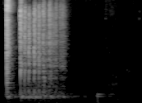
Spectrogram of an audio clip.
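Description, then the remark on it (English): Dice clatter across a hard table in a quick burst of sharp, rattling clicks that settle within about a second, with no one speaking. “Where's the dice at?”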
